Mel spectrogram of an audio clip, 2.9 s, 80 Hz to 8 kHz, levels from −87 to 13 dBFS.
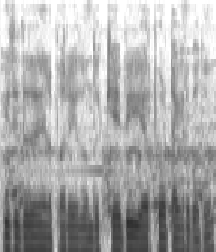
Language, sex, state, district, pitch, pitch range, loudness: Kannada, male, Karnataka, Koppal, 105 Hz, 100-110 Hz, -15 LUFS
